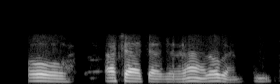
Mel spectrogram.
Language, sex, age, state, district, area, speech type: Santali, male, 18-30, West Bengal, Malda, rural, conversation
